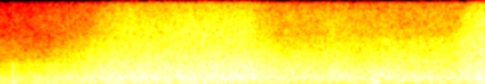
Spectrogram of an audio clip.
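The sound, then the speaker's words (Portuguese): Steady roar of sea waves washing onto a beach with colourful small boats spread along the sand, a broad continuous hiss of surf with gentle swells in intensity, loud, with no voices. “Então vamos descendo pela praia em direção ao mar.”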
